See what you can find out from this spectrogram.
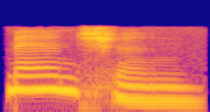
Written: mansion

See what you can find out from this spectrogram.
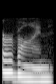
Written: Irvine

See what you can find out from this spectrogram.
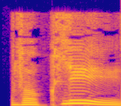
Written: Vaucluse

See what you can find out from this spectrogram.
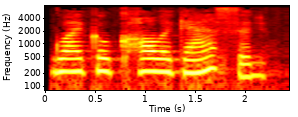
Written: glycocholic acid

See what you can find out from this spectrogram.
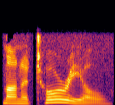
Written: monitorial

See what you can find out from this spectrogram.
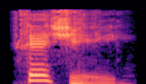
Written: fishiness

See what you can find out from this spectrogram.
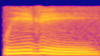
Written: weedy

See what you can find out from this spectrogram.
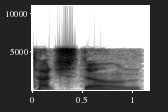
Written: touchstone

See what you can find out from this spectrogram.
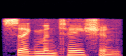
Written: segmentation

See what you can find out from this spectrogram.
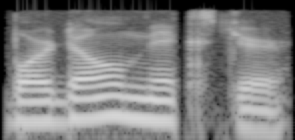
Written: bordeaux mixture

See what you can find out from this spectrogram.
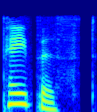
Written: papist

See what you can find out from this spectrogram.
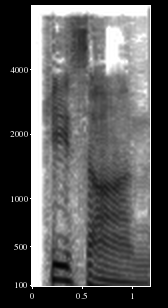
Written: kisan

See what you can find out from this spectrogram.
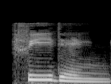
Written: feeding

